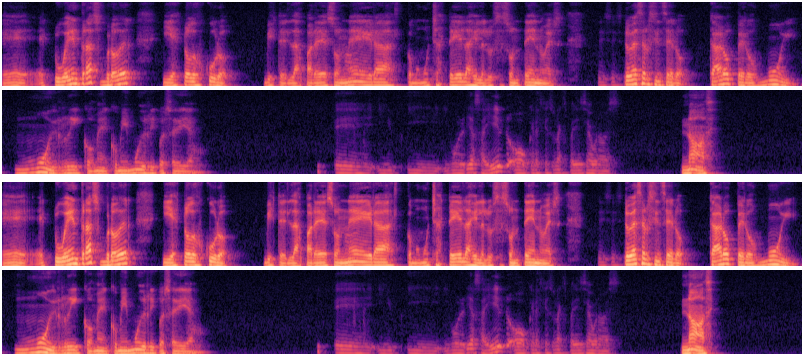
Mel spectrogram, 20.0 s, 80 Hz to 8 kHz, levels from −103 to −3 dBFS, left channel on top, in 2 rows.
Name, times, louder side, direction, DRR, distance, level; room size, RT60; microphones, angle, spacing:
voice 1, 0.0-2.8 3.3-7.2 7.8-8.6 8.8-12.5 18.5-18.9, right 4 dB, 55° right, 0.4 m, -24 dB
voice 2, 14.2-17.7, equal, 5° right, 0.8 m, -42 dB
9.2 x 3.4 x 4.5 m
head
